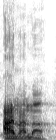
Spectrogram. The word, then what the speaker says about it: ananas: précisément à sa finale, l'exacte prononciation du mot ananas et ananas sans S, on ne prononce pas le S, donc c'est ananas.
